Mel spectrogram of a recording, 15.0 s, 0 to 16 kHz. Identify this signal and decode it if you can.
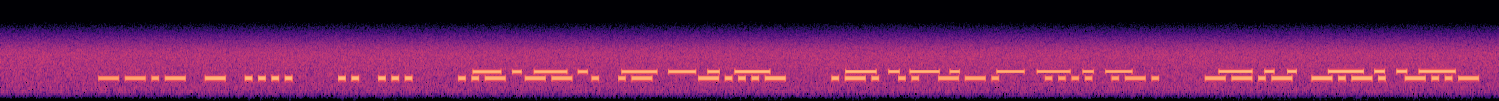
Morse code, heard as two keyed tones, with fading. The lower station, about 18 wpm, 740 Hz: QTH IS UMEA <BT> RIG HR QCX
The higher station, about 11 wpm, 1080 Hz: CQ CQ DX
